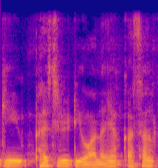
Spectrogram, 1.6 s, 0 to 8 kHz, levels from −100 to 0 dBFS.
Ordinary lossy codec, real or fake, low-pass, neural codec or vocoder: none; fake; 7.2 kHz; codec, 24 kHz, 3.1 kbps, DualCodec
